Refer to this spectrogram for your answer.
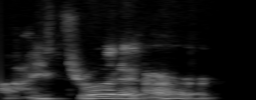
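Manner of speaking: conspiratorial confiding tone. Leaning in to confide in a gossiping innkeeper in character: conspiratorial tone. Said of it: "conspiratorially, and I said".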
